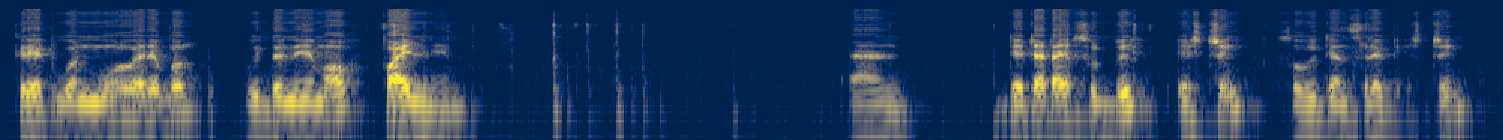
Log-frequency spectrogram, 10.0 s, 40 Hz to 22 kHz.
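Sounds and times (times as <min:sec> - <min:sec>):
computer keyboard typing: 0:03.3 - 0:04.5.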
